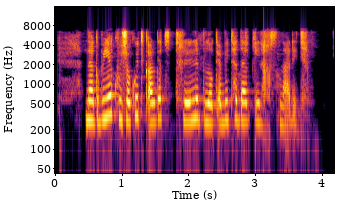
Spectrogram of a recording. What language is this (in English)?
Georgian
